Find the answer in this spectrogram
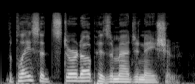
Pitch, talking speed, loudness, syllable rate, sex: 135 Hz, 215 wpm, -15 LUFS, 7.6 syllables/s, male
